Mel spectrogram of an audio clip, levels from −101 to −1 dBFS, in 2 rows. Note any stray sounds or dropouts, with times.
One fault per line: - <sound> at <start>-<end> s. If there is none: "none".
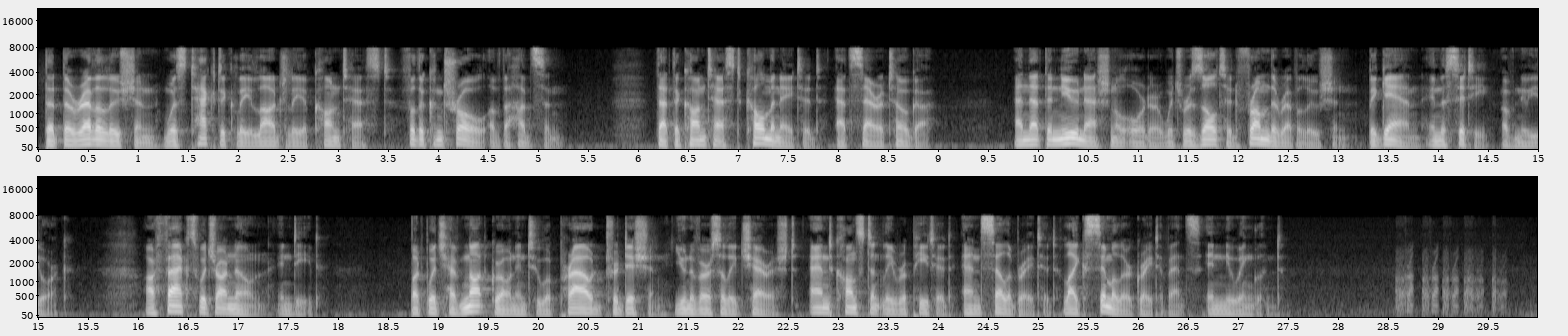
- laugh at 28.6-29.7 s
